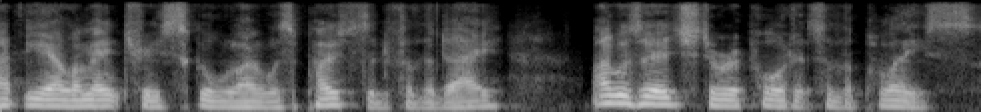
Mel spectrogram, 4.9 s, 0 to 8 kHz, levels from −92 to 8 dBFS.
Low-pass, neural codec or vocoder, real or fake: 7.2 kHz; codec, 16 kHz, 4 kbps, FreqCodec, smaller model; fake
